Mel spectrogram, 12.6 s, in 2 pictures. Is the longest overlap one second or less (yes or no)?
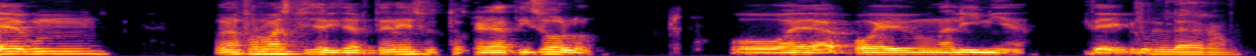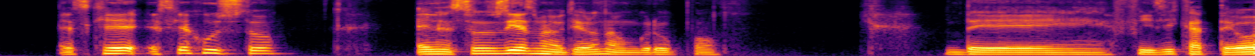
yes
